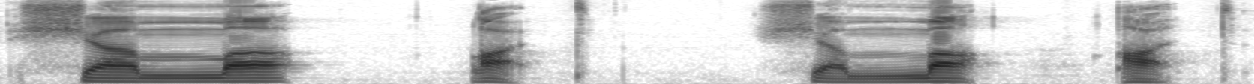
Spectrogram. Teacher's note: this silent shava is going to be converted to a pathak, and it becomes Shama'at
